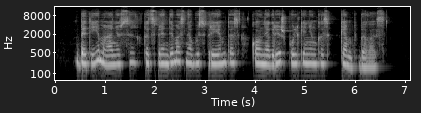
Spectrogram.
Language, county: Lithuanian, Vilnius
